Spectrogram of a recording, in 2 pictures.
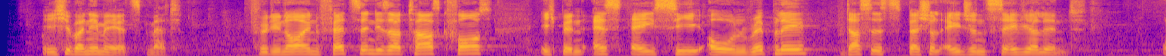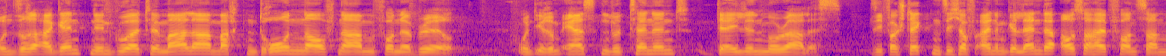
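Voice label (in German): Synchron Serie Agent Business autoritaer, Stil: Führend, autoritär, cool, amerikanischer ‚Procedural‘-Duktus. Hoher Status.; Special Agent in Charge (Briefing)(The Rookie: Feds)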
